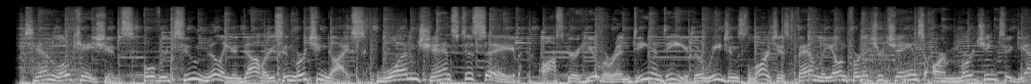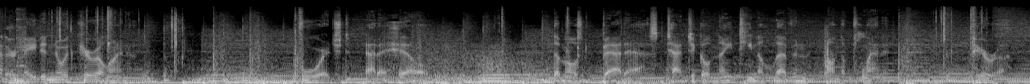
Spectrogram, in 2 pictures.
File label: male american voice over sales, english american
